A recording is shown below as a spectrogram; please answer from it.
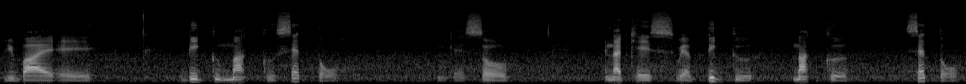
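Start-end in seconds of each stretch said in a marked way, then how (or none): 1.9-3.0 BIG MAC SET with an extra vowel closing each word; Japanese-style final vowels. Shown as a demonstration. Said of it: "there's often a vowel sound". 7.1-9.3 "Big Mac set" word by word as biggu, makku, setto; Japanese-style final vowels. Shown as a demonstration. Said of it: "we wanna cut that last sound".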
